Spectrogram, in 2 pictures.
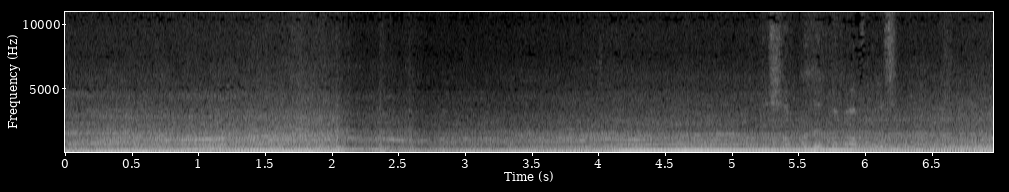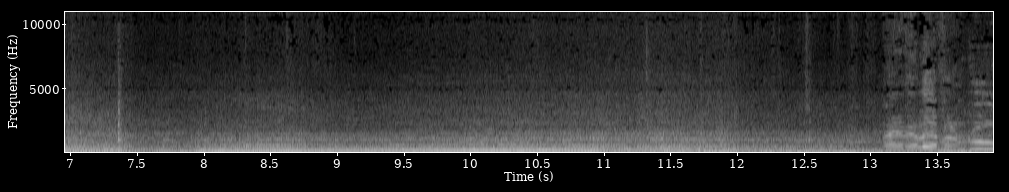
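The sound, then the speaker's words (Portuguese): A car engine revs loudly, its pitch climbing in two long rising pulls, one after another, over a steady rumble of traffic in a jam where a truck has crashed and broken down. “Ih, rapaz, pegamos o trânsito.”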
